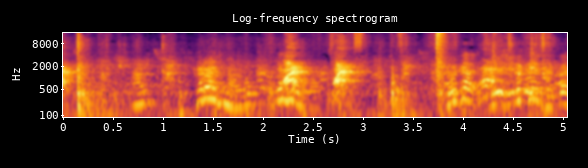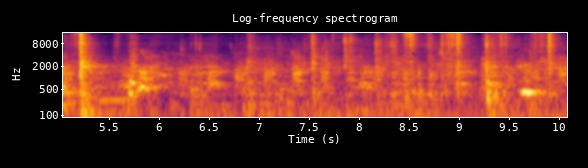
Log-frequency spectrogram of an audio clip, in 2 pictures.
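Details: Shelter dogs at a rescue centre in Ulsan, South Korea, recorded during a volunteer visit: a few short barks and wavering, rising-and-falling whines over several seconds, with people talking throughout.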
